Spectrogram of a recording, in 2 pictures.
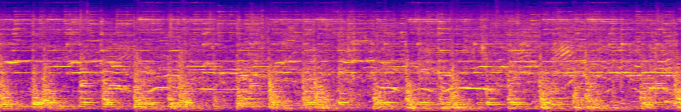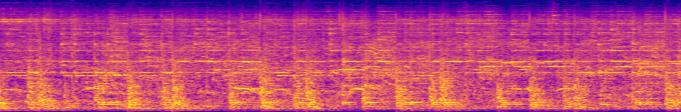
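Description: Awa Odori parade music played at close range: a large barrel drum beaten with wooden sticks in a steady, driving rhythm, with bell-like metal percussion and a sustained high flute line over it.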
